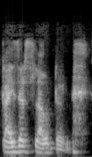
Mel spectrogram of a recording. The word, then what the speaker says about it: Kaiserslautern: So, just to clarify it, it's pronounced Kaiserslautern.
